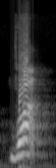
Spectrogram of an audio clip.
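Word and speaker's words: は: Okay, so when you use wa as a particle, you need to pronounce like wa, but in other words, it pronounced as ha.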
